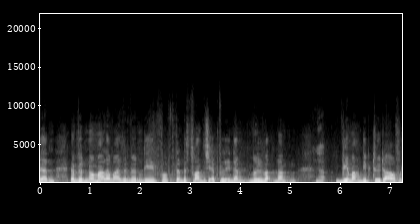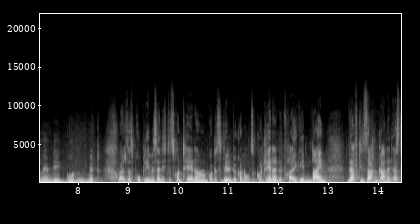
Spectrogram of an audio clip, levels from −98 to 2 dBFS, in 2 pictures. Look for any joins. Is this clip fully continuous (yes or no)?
no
